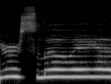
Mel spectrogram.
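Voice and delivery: high, slow, jeering, mocking shouted yell.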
